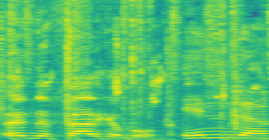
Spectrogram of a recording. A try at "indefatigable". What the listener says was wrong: Get that G in there. It's trouble.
